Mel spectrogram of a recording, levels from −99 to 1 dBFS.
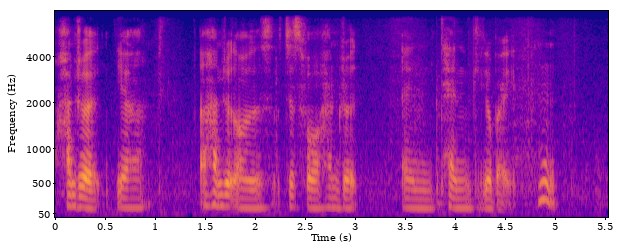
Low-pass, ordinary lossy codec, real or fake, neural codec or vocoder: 7.2 kHz; none; real; none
